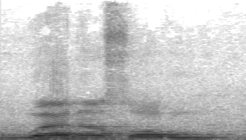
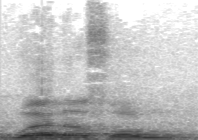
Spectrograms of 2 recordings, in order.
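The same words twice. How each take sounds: No difference in how they are said.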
